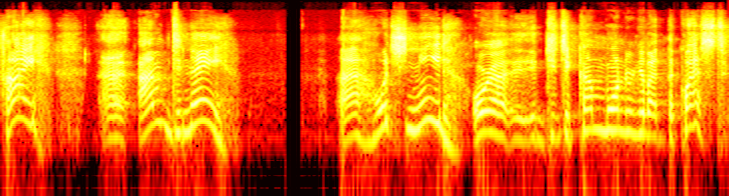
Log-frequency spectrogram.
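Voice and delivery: high, small little goblin lady voice. Voicing the goblin lady answering an adventurer's greeting: Danae goblin lady voice. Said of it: "She is a little goblin lady".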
